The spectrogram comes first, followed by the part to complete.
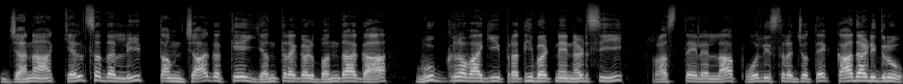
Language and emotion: Kannada, angry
